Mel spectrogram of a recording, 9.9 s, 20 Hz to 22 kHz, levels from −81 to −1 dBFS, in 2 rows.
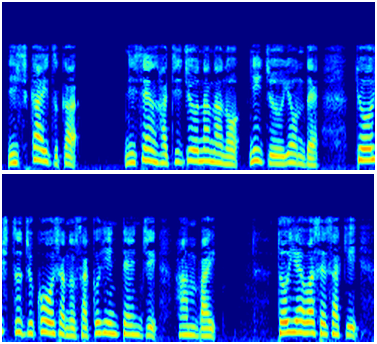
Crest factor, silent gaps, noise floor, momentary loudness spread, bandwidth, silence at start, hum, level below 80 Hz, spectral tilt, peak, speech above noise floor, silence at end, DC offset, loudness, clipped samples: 16 dB; none; -69 dBFS; 9 LU; 8 kHz; 0.1 s; none; -64 dBFS; -4 dB/octave; -14 dBFS; 39 dB; 0.15 s; under 0.1%; -30 LUFS; under 0.1%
